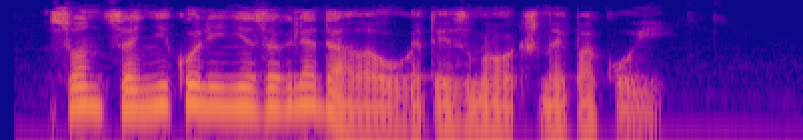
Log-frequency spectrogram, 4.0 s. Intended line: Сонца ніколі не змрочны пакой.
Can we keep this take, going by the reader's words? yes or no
no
